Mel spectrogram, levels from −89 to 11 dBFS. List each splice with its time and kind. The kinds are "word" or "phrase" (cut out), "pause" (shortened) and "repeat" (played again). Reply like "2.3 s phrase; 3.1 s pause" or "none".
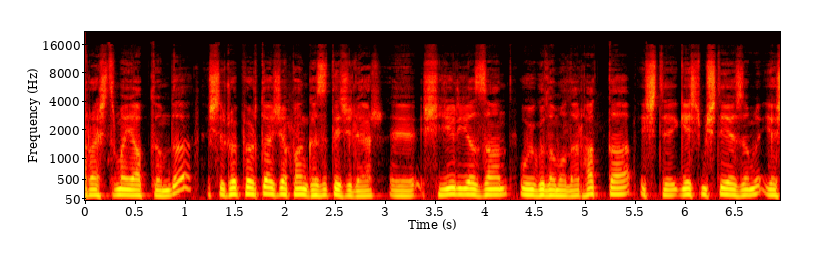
1.1 s pause; 4.3 s pause; 5.5 s pause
